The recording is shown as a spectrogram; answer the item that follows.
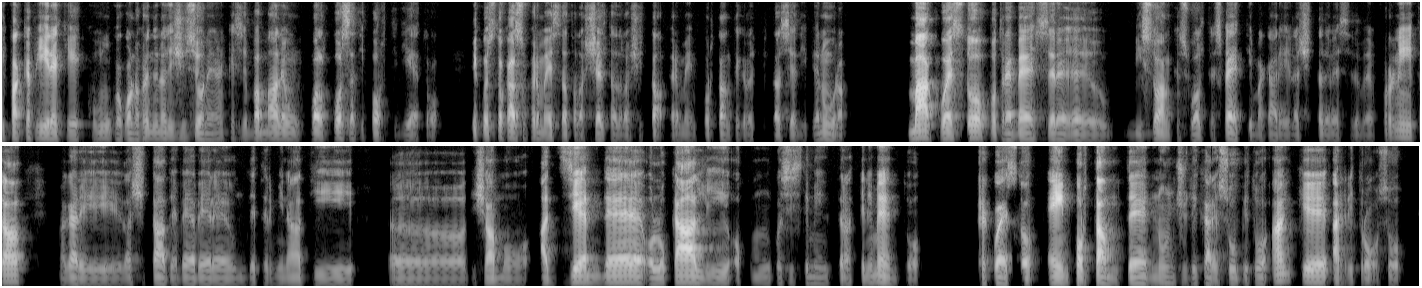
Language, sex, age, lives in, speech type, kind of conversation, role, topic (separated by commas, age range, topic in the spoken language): Italian, male, 25-29, Italy, conversation, podcast, guest, Cosa ti guida quando prendi decisioni importanti?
